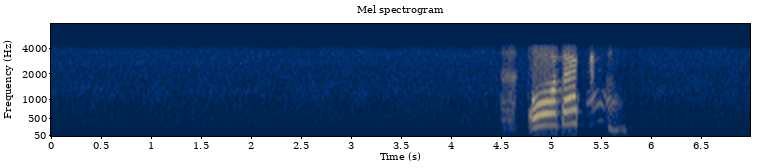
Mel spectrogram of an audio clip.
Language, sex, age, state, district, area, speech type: Dogri, female, 18-30, Jammu and Kashmir, Udhampur, rural, conversation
